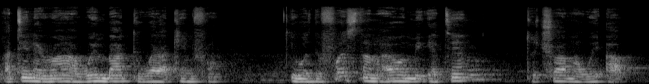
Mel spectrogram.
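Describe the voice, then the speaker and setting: A Liberian man in his twenties with a Liberian accent gives an earnest personal account in an interview, pleading, repeating himself and restarting often. His voice is mid-range and darkish at normal speed. The rough recording is reverberant, with a little hiss or hum.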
